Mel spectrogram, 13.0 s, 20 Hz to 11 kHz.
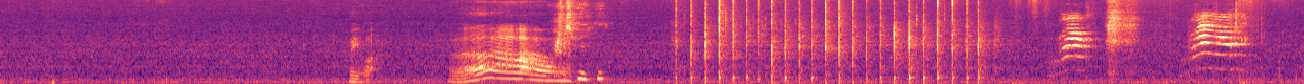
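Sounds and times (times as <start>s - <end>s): cat meowing: 10.5s - 11.0s, 11.8s - 12.6s.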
